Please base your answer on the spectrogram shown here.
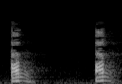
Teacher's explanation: فلو سددنا الأنف وقلنا أم نجد بأن الصوت قد اختل، أم أم، لأن الغنة جزء الميم.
